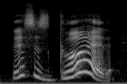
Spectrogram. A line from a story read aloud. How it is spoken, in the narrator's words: Alfred exclaimed after taking another bite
